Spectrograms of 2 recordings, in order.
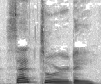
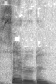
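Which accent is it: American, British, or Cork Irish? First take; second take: British; American. First: It is said in a British accent. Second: It is said in an American accent.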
